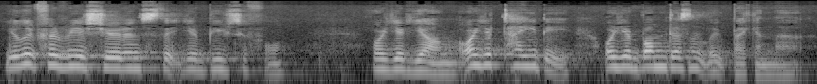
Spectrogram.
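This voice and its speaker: A middle-aged woman with a Glaswegian Scottish accent gives a prepared stage talk, telling stories in a measured, conversational way with deliberate pauses. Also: medium pitch, expressive, a little mellow. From Glasgow, Scotland. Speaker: public speaker. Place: large indoor stage venue. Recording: echoey hall, long reverb.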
